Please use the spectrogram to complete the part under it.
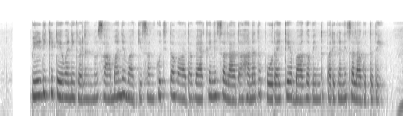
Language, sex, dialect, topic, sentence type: Kannada, female, Coastal/Dakshin, banking, statement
